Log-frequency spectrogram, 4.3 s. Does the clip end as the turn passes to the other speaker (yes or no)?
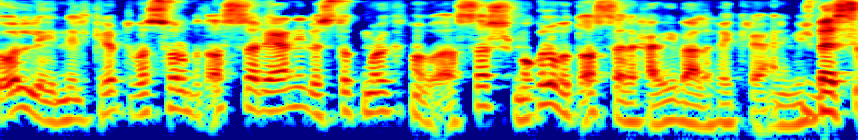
yes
